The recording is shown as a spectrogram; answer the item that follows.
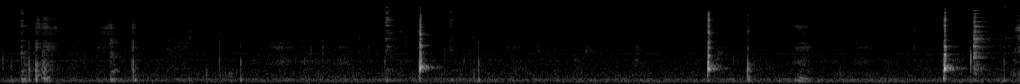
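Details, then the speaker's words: Hiccups in a baby girl, hiccuping like crazy with gas passing: short abrupt hiccups every two to three seconds, roughly 25 a minute, over quiet room noise. "there she is Daddy's princess hiccuping like crazy and farting"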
